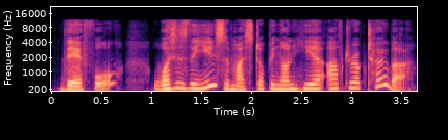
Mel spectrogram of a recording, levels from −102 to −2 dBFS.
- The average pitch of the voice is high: Yes, high, 215 Hz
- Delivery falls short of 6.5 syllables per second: No, 6.7 syllables/s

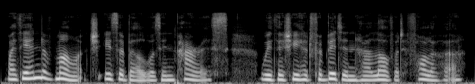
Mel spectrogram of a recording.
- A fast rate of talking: Yes, fast, 225 wpm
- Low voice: No, high, 220 Hz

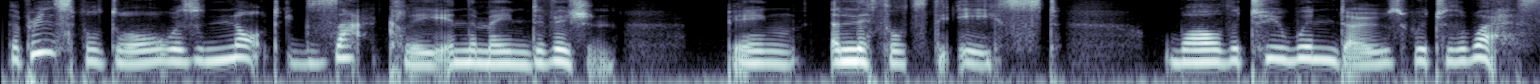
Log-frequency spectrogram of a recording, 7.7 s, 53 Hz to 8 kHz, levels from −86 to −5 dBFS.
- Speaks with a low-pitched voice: No, high, 205 Hz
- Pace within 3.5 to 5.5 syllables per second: Yes, 5.2 syllables/s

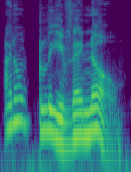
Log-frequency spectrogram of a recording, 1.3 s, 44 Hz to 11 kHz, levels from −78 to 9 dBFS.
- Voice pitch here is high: No, medium, 155 Hz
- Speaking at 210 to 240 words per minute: Yes, fast, 225 wpm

